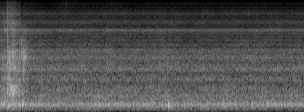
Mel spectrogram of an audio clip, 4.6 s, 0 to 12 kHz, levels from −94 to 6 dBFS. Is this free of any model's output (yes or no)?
no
